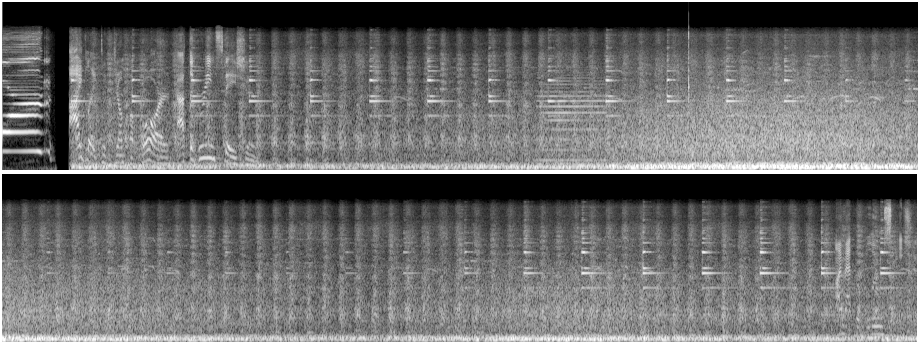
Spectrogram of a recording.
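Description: A toy steam train chugs steadily along its track.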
